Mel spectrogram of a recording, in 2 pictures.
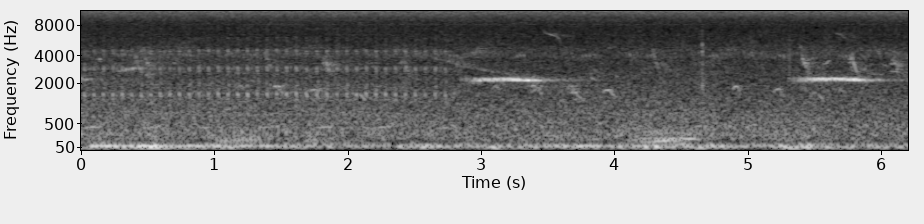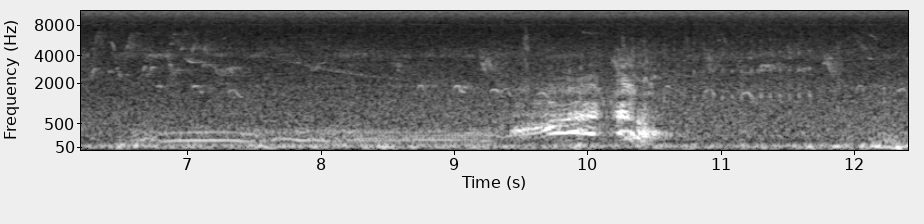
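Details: Lion during a mating ritual, heard up close: a short, loud, rough growling burst near the tenth second, preceded by low rumbling sounds, with thin whistled bird calls and a steady hiss of background noise.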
